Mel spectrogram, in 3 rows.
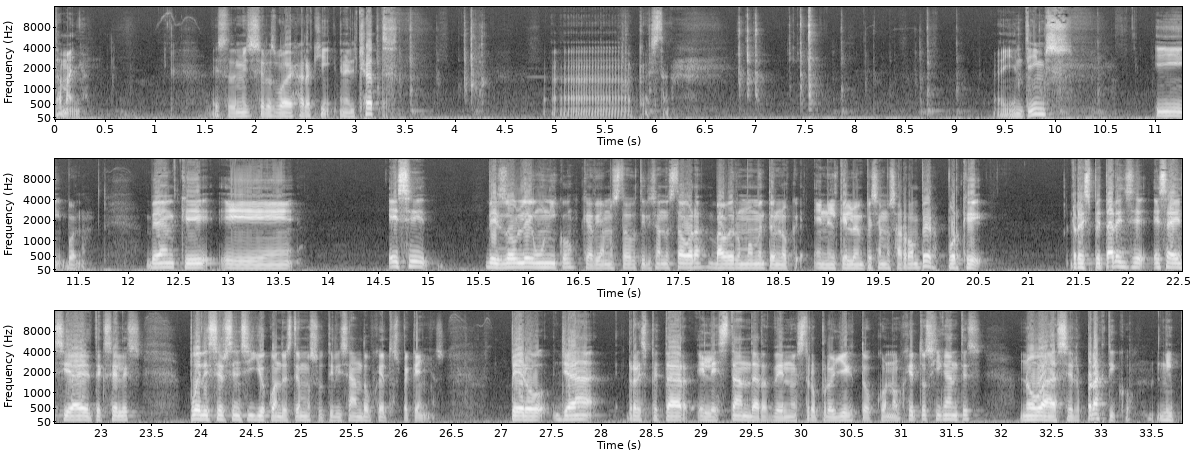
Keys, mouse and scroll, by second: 0.4 click, 1.2 click, 2.1 click, 2.7 click, 4.1 alt+Tab, 5.4 alt+click, 6.7 alt+click, 6.9 ctrl+v, 7.4 Return, 8.2 click, 9.4 click, 9.8 ctrl+w, 12.0-12.5 scroll up 2, 12.5-15.7 scroll up 1, 15.7 middle click, 15.8 scroll down 2, 18.9 scroll up 2, 27.8 middle click, 28.2-28.6 scroll down 2, 28.6-30.9 scroll up 2, 32.0 scroll down 2, 32.4-33.8 scroll up 2.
